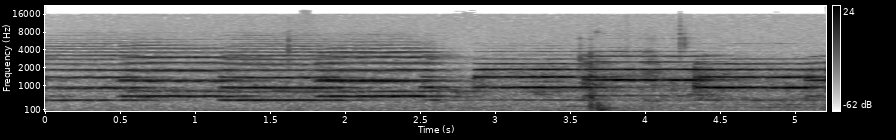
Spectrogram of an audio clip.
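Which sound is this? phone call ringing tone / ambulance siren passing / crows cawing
ambulance siren passing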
